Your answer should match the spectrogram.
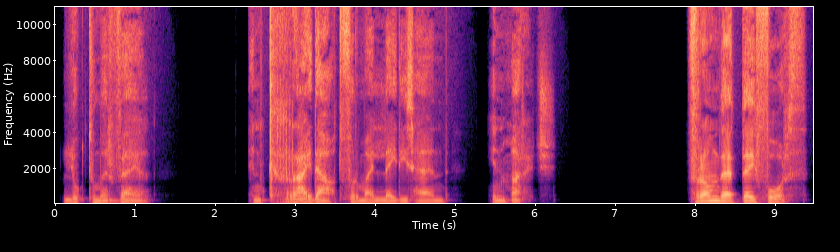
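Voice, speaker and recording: A battle-scarred gladiator champion in a dramatic video game monologue. His voice is very deep and husky, with a gravelly edge. He speaks slowly and intensely, brooding like a fighter hopelessly in love. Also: full character voice. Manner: slow, brooding, intense, hushed at times.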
